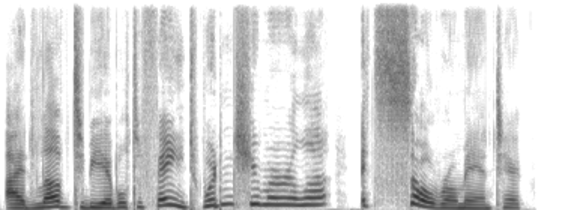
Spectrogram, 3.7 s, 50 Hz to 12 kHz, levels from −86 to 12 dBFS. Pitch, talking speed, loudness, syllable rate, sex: 285 Hz, 210 wpm, -18 LUFS, 5.6 syllables/s, female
